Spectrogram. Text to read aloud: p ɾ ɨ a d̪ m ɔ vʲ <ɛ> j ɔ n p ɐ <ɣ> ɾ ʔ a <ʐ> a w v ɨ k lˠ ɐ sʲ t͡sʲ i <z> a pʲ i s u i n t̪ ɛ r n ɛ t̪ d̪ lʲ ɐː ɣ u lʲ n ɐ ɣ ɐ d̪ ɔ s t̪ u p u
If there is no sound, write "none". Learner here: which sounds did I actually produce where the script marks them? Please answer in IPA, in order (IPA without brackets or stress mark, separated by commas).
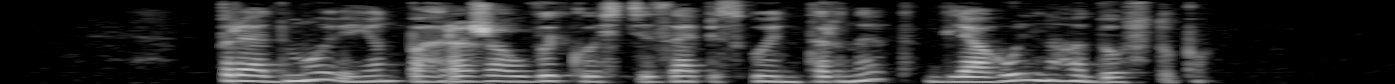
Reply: ɛ, ɣ, ʐ, z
